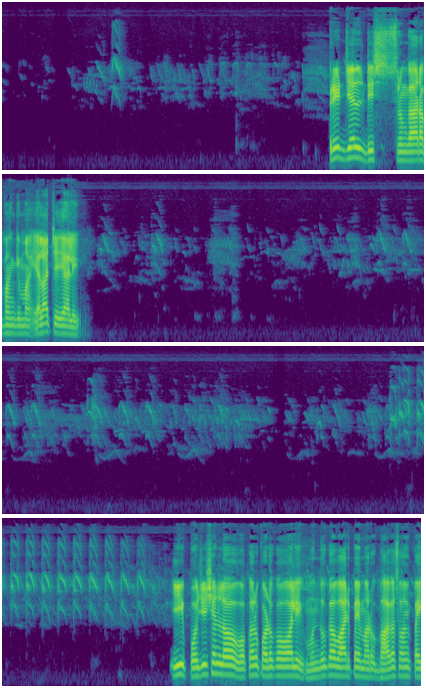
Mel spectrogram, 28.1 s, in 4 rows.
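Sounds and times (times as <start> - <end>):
small birds chirping and twittering: 0.0 - 28.0.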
